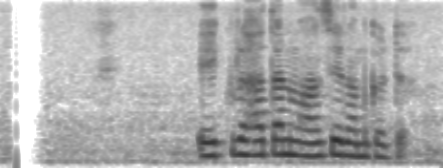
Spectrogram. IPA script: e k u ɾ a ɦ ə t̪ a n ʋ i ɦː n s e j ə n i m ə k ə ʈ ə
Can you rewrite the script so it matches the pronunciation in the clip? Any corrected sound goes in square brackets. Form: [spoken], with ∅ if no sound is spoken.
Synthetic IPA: e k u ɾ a ɦ [a] t̪ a n ʋ [a] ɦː n s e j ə n [a] m ə k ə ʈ ə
